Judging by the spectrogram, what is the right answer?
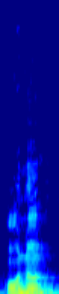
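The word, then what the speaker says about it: honour: ओ के पहले एच तो हमें एच को नहीं पढ़ना है अबकी बार एच को नहीं पढ़ना है तो इसे क्या पढ़ेंगे केवल इतना कहा पढ़ेंगे अंग्रेजी देखिए ऑनर ऑनेस्ट आवर इको तो इसे क्या पढ़ेंगे ऑनर पढ़ेंगे इसे क्या पढ़ेंगे ऑनेस्ट पढ़ेंगे इसे क्या पढ़ेंगे आवर पढ़ेंगे इसे क्या पढ़ेंगे इको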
